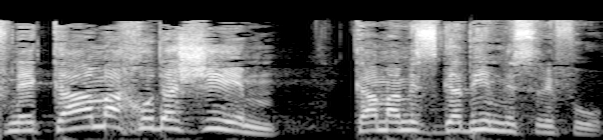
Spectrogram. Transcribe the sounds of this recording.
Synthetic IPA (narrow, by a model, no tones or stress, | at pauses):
fnekamaχod̪aʃim | kamamisɡad̪imnisɾifṵ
